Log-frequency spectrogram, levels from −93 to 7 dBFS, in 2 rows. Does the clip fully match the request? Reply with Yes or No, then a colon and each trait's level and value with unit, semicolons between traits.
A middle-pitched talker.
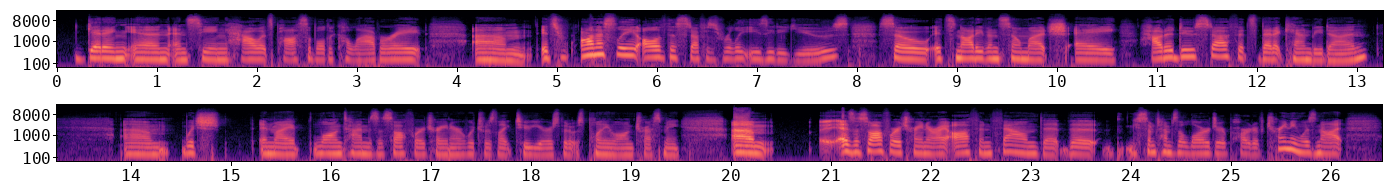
Yes: medium, 160 Hz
